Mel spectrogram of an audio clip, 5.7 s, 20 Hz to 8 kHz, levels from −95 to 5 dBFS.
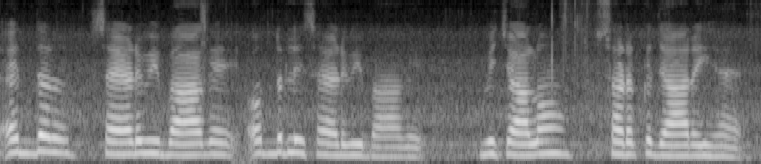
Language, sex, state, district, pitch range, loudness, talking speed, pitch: Punjabi, female, Punjab, Fazilka, 200-230 Hz, -16 LUFS, 155 wpm, 215 Hz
